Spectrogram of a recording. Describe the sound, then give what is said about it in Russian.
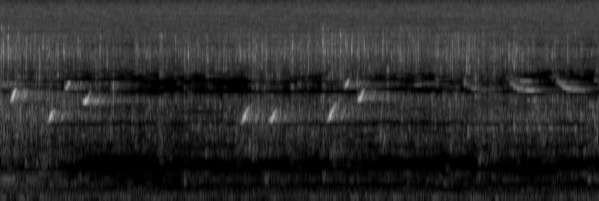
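Soft water splashing and sloshing as someone wades into warm water over a golden-yellow sandy bottom, with a few brief splashes rising over a steady watery wash and faint bird chirps in the background. “Скидываю с себя одежду и вхожу в эту приятную, теплую, как парное молоко, воду.”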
